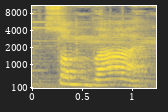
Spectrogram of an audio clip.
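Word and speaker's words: सोमवार: atau bahasa India itu somvar somvar dia pakai v ya guys bukan pakai F dia pakai v Jadi kalian bacanya somvar bukan somvar Oke Paham ya ingat ini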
